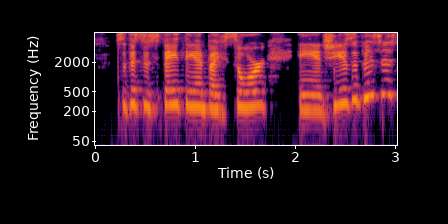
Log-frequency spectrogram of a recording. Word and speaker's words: Basore: I finally know how to say her last name correctly. It's All it's right. Basor. Oh, see, and then I just ruined it. I ruined it. It's That's okay. Besor.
